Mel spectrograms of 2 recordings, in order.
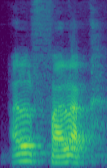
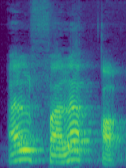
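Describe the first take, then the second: First: The final consonant stops flat without a bounce. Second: The final consonant ends with an echoing bounce. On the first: The speaker calls it wrong. "Kalau tidak dipantulkan seolah-olah ini seperti huruf kaf" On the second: The speaker calls it right. "Tapi seharusnya adalah"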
